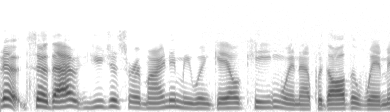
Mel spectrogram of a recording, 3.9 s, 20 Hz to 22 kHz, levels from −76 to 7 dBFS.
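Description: Speech, where from 2.01 s, after "you just reminded me", low bit depth with dither at 8 bits adds a steady, even hiss about 30 dB below the speech; a spectrogram shows a flat broadband noise floor.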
